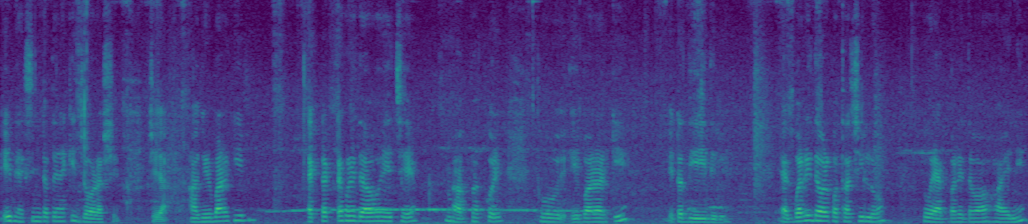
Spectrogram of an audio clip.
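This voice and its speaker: A young woman with a Bengali accent chatting casually to her viewers while chopping vegetables at home, a little out of breath and speaking softly. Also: medium pitch, fairly even intonation, fast, pauses often, slight background noise, rough recording. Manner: chatty, many fillers, addresses viewers as friends. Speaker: vlogger, mother of two. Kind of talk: casual vlog chat while cooking. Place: home kitchen.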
